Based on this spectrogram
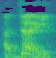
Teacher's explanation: the I-L at the end of a deuil becomes a J-glide as well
